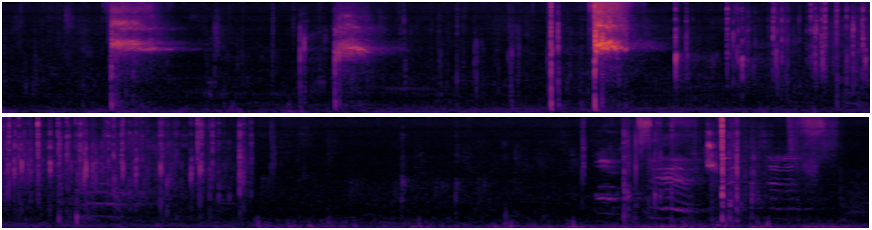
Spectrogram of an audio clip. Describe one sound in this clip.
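A tennis ball is struck with sharp pops of a racket.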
